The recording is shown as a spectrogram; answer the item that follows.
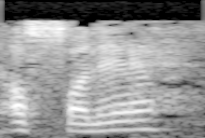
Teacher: هناك فرق بين أن أقول الصلاة بتنحيف اللام وهو الترقيق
